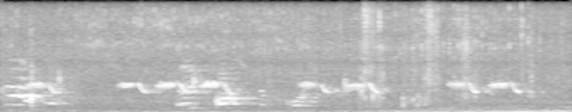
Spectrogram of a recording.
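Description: A bird chirping over and over, short falling chirps about every half second. A low steady hum grows louder in the second half.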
